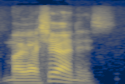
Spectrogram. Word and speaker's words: Magallanes: Well, the name was Magallanes.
